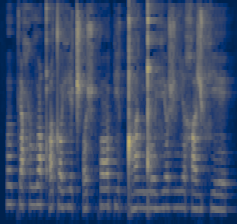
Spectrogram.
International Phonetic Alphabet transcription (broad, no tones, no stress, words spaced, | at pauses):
ɤkɾeħ ɣuqʼotɔvʲa t͡ʃʼɔʃkɔpʲɛ ɡ͡ǃa ŋ͡ǃovʲɔʒɣiχaʒ fʲe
